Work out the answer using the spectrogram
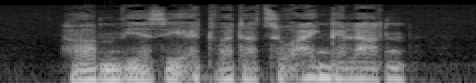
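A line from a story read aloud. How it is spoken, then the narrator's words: Murmured. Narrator (German): murmelte Emil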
